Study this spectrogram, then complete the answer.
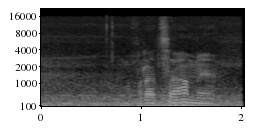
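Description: A man speaks briefly into a headset microphone.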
